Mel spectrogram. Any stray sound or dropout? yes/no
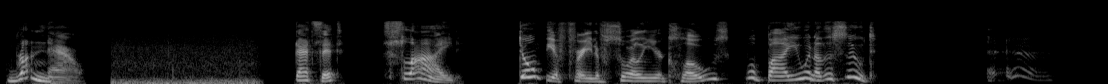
yes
